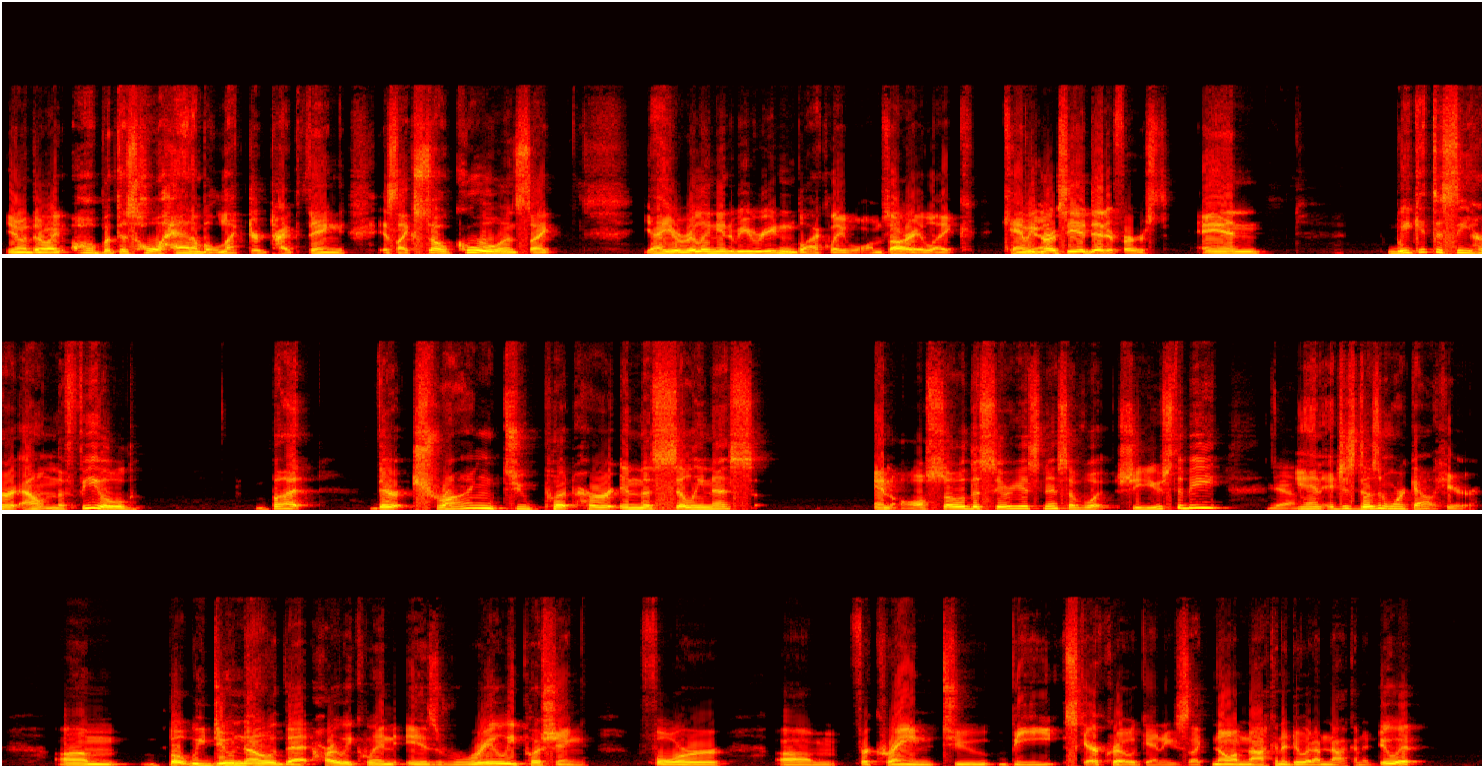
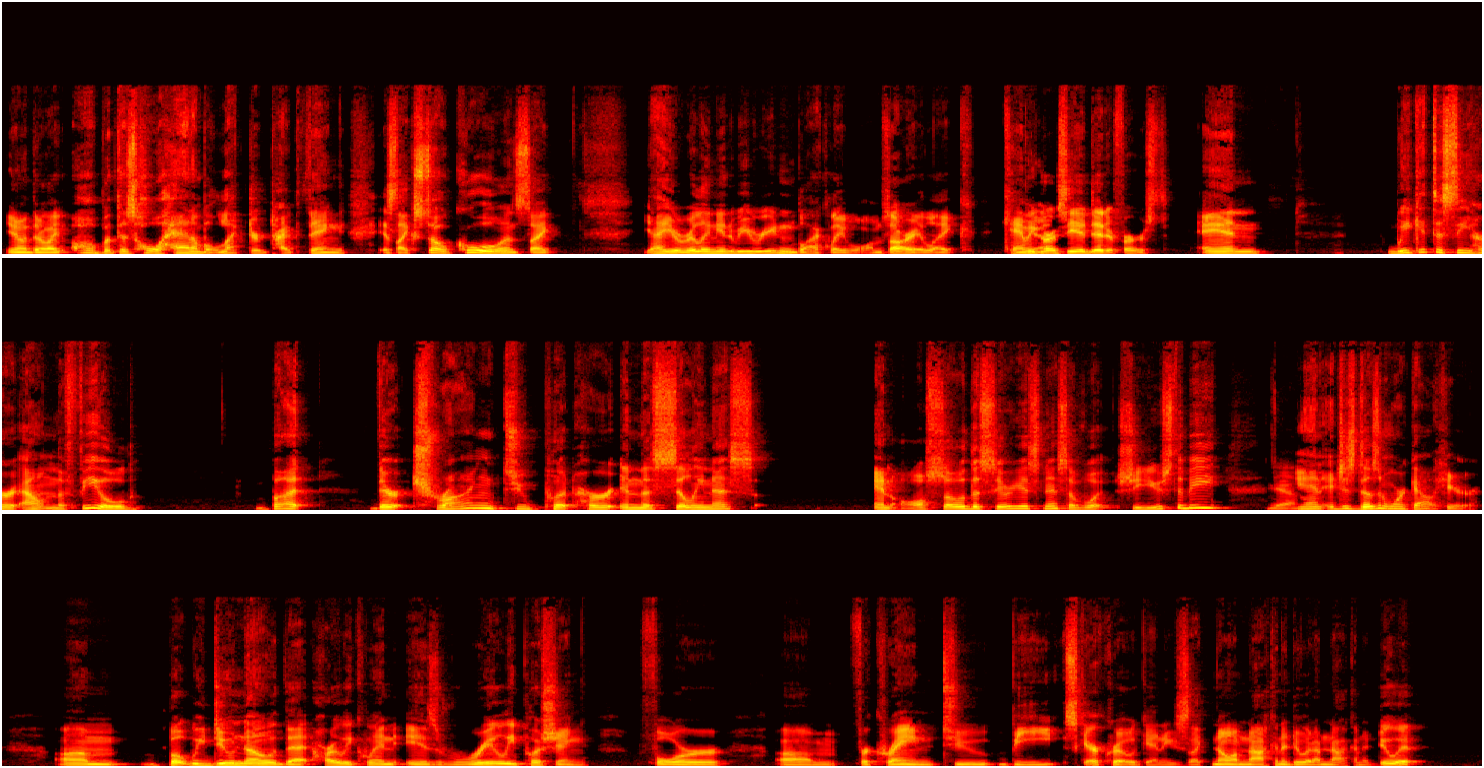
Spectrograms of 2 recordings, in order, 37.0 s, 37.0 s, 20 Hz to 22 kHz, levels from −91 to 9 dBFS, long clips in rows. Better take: second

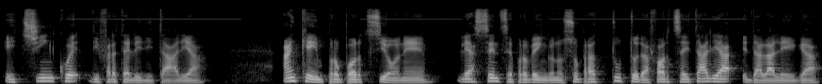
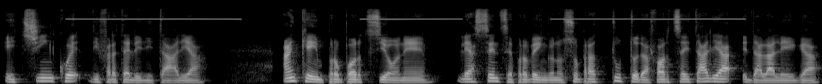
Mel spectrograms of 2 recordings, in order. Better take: first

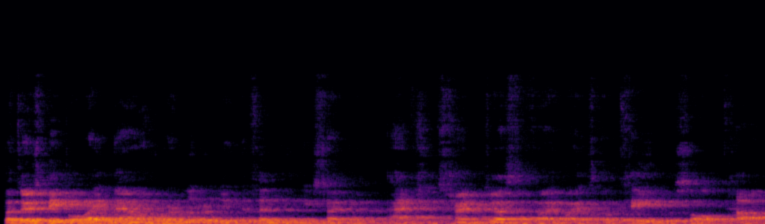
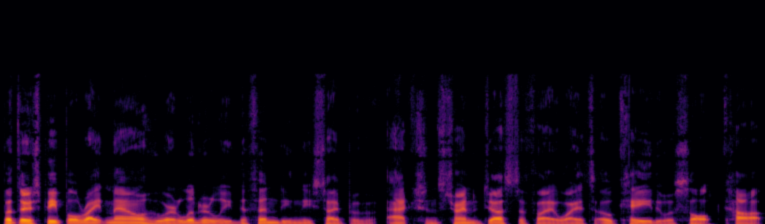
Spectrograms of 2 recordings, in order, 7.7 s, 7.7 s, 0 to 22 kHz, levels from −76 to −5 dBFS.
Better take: second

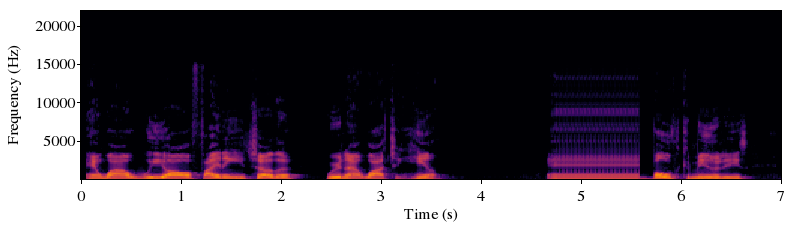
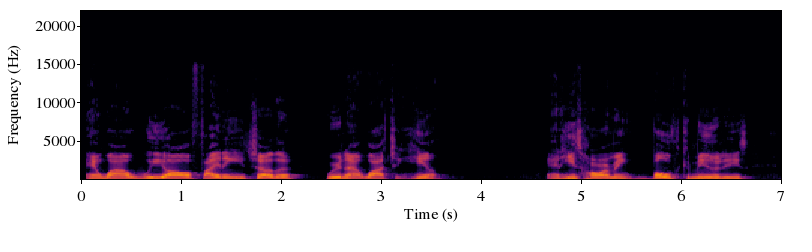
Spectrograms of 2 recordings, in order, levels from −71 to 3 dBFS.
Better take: second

